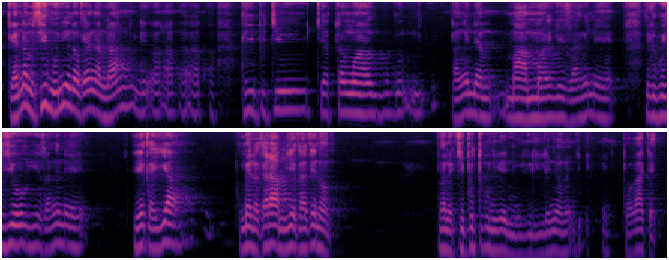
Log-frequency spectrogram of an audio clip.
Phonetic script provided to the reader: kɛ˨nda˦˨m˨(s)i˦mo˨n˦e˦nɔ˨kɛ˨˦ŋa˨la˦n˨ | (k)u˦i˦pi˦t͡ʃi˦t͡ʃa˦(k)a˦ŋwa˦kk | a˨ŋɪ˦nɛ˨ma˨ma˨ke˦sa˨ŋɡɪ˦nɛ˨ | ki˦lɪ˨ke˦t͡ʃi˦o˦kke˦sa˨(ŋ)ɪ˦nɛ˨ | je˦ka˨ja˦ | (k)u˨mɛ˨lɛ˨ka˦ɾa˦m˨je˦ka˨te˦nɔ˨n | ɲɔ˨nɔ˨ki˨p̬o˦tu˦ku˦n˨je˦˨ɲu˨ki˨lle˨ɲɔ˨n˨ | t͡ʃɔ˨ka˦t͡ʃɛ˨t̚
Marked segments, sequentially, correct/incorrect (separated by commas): correct, correct, incorrect, correct, correct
